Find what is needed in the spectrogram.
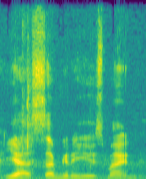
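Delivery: normal talking voice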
